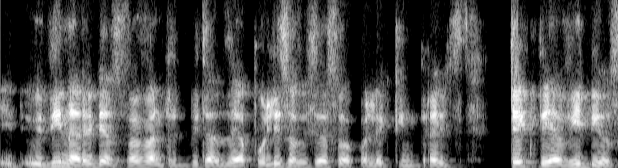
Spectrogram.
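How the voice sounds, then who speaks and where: A man with a medium pitch talks at a very fast pace. His pitch variation is ordinary. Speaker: activist speaker. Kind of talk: online group discussion.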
